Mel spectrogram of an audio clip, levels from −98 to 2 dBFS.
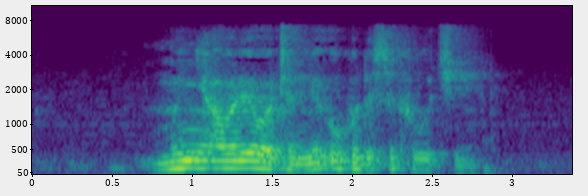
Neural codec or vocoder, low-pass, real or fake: none; 7.2 kHz; real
